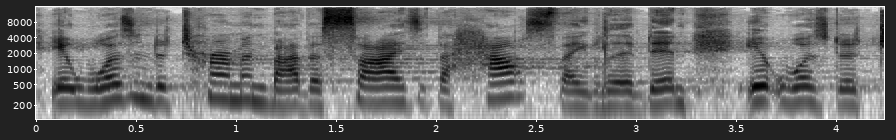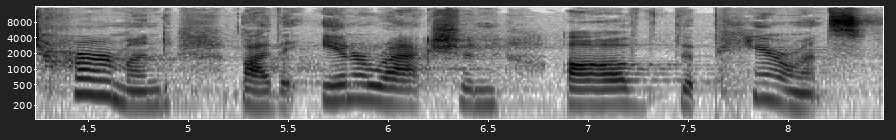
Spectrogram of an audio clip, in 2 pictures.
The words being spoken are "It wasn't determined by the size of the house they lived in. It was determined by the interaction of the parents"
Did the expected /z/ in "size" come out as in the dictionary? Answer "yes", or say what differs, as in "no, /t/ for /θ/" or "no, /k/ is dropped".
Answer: yes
